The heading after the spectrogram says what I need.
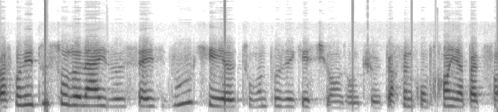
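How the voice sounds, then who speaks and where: Her pitch high, a woman talks at a fairly quick pace with hardly any pauses, big swings in loudness and ordinary pitch variation. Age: 40s. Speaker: caller. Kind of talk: phone consultation.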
